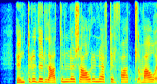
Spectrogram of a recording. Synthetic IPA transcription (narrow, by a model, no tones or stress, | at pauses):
hʏnt̪ɾʏðʏɾðaːt̪ʏnlœɥsaːwɾɪnʏɛft̪ɪɾ̥fat̪l̥vaːw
